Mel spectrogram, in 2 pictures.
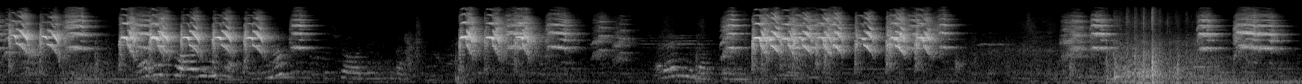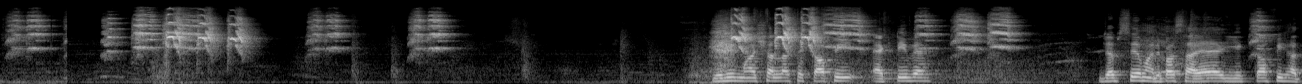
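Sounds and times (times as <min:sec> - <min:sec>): parakeets squawking: 0:00.0 - 0:03.4, 0:04.6 - 0:17.8, 0:20.0 - 0:26.0.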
